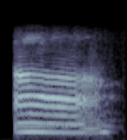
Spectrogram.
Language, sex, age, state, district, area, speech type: Malayalam, female, 18-30, Kerala, Kozhikode, urban, conversation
